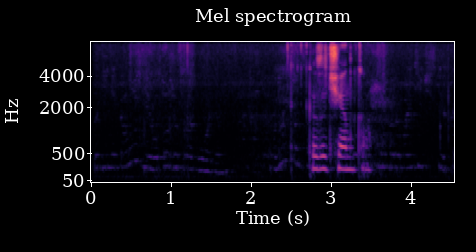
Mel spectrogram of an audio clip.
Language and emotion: Russian, neutral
